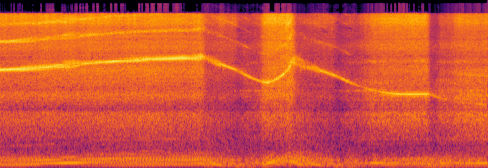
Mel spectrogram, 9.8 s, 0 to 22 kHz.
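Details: Ford 6.0 Powerstroke diesel with a new stage 1.5 63.5 mm 10-blade turbo replacing stock: a loud jet-like whistle climbs and falls with each throttle blip. The turbo is spooling healthily.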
